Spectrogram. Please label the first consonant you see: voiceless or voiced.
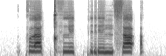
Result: voiceless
